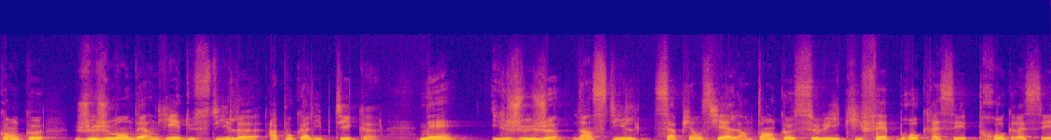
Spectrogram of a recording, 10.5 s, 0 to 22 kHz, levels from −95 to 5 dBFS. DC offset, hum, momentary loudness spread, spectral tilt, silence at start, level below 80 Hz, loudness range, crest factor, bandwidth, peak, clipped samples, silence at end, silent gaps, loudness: under 0.1%; none; 9 LU; -6.5 dB/octave; 0 s; -60 dBFS; 2 LU; 14 dB; 14 kHz; 0 dBFS; under 0.1%; 0 s; none; -15 LUFS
